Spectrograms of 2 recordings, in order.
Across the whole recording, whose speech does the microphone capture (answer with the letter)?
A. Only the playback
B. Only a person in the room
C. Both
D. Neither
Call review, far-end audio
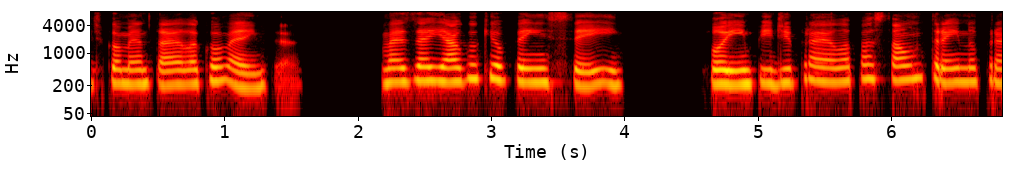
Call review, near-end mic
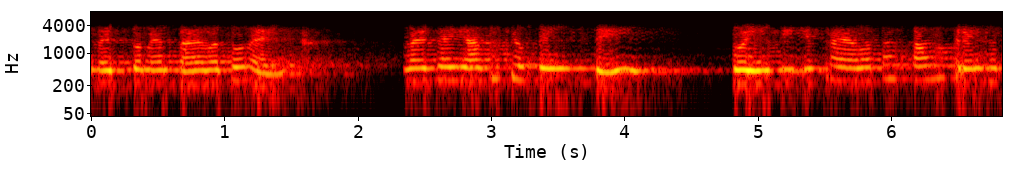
A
